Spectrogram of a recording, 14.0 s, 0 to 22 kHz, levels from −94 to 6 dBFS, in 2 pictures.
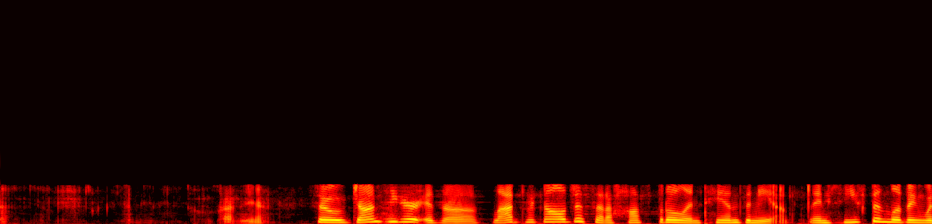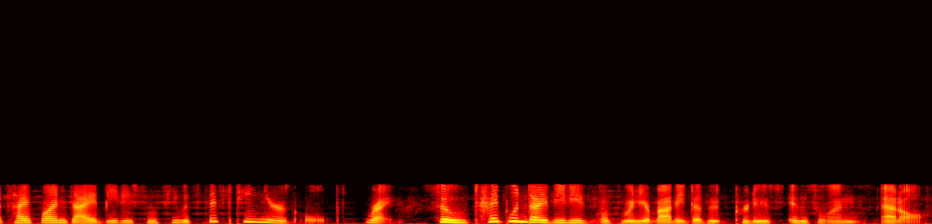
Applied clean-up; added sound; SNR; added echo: neural separator model SepFormer WHAMR!.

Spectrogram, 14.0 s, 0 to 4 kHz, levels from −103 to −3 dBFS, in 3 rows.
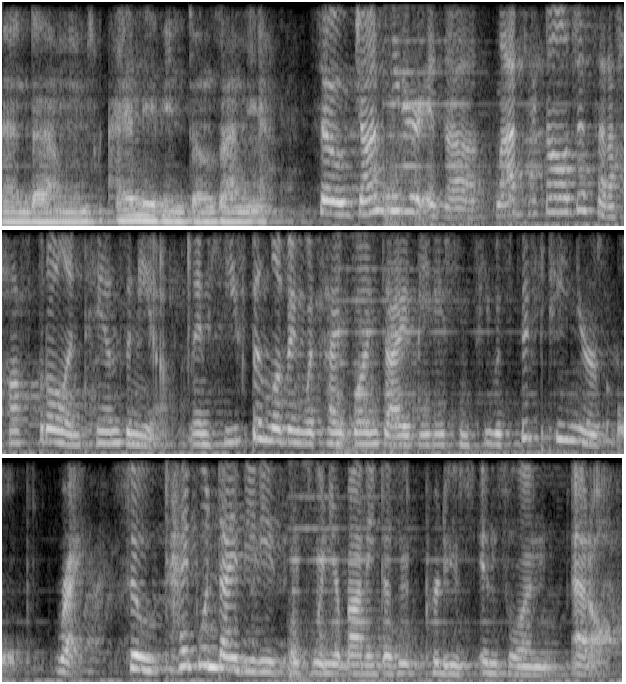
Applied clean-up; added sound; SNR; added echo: neural separator model SepFormer DNS4.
